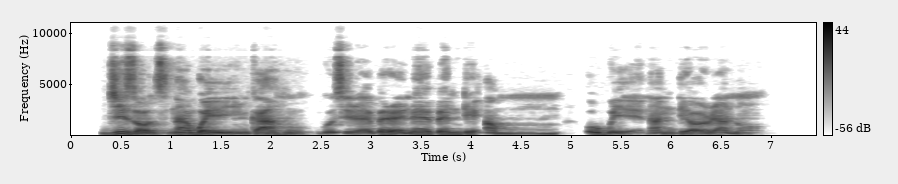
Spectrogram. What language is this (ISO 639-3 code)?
ibo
